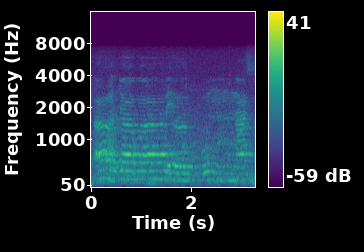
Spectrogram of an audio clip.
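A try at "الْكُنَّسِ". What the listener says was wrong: Nunnya di gunahnya lebih dilamakan. Al-kunnas. Jadi tidak terburu-buru, ya.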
